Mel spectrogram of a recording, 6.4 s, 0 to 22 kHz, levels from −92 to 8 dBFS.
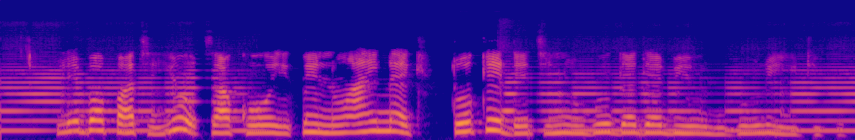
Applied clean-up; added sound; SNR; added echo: neural mask model RNNoise.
